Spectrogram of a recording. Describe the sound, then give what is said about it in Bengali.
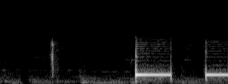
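Telephone tones sound as a phone call is placed: two steady, mid-pitched beeps, each about a third of a second long, separated by a short gap, after a quiet stretch with faint low rustle and one small click. “Okay, so আমি আরেকটা call দিচ্ছি।”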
